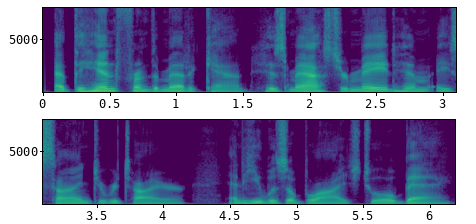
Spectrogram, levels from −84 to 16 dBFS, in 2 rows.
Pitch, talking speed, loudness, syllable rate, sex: 120 Hz, 195 wpm, -22 LUFS, 5.0 syllables/s, male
